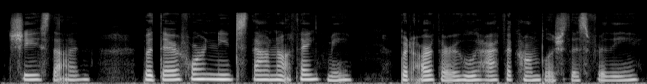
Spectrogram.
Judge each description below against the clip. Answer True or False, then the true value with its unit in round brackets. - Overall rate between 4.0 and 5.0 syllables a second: True (4.9 syllables/s)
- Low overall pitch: False (210 Hz)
